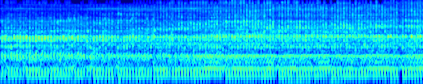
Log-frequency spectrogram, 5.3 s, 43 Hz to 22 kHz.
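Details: Mercury 9.9 outboard after about 8-9 weeks of repair with imported parts: steady, even putter at idle with regular firing beat, no knocks or rattles; running smoothly.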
